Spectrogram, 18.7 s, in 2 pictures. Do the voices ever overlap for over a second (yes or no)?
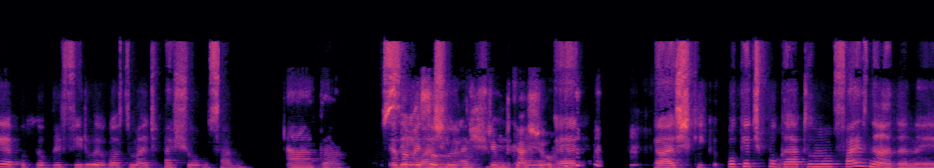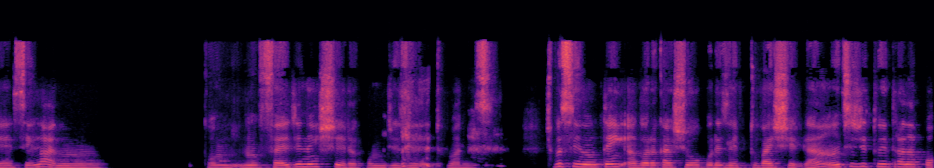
yes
